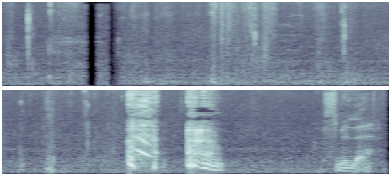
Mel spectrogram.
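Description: Two loud, close coughs in quick succession, followed a moment later by a softer cough or throat-clear, with faint shuffling and indoor room noise between them and no talking.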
